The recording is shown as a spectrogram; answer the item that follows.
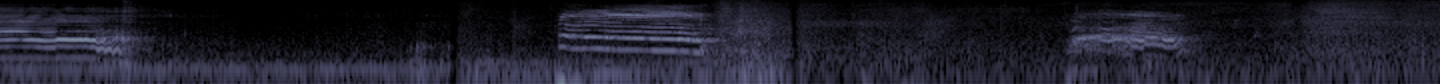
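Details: Roughly two-year-old house cat voicing siren-like protest after its owner's late nights: three wailing meows, one long and bending downward, separated by pauses with faint rustling.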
